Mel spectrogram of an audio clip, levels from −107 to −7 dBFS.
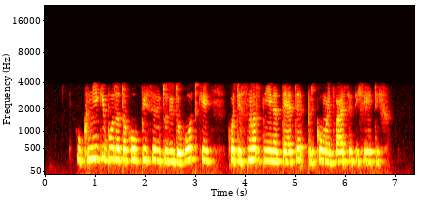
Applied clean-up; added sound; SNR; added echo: none; none; none; none.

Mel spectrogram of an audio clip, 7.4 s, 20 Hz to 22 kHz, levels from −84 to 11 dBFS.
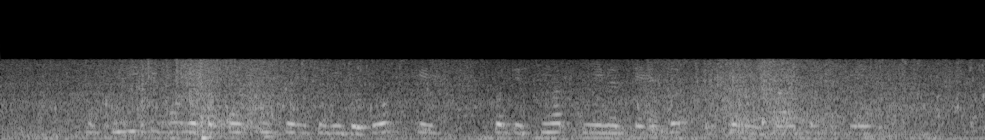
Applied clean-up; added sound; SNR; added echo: none; Waves, surf; 1 dB; none.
